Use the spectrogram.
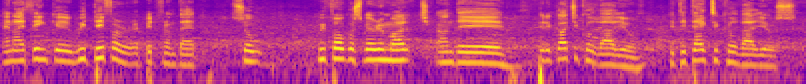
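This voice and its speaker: A man giving explanatory interview answers at a busy conference, halting and searching for words as a startup representative. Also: a little high. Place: busy tech conference venue. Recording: noisy event hall, steady din.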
